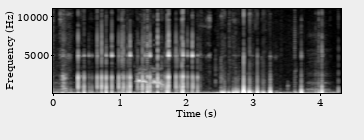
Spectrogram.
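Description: A small, solid, light wooden block held in the hands is tapped and scratched with long pink acrylic nails. Rapid, sharp, dry clicks mix with brief scratching over a steady low hum. The clicks stop instantly, with no ring.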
